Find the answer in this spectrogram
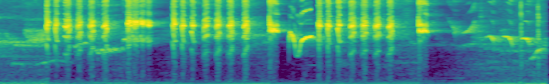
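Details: Many-voiced white-rumped shama song meant to rouse and train other shamas, with tail-flicking: rapid runs of sharp clicking notes around a few whistled and down-slurred phrases, bursts separated by brief pauses.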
